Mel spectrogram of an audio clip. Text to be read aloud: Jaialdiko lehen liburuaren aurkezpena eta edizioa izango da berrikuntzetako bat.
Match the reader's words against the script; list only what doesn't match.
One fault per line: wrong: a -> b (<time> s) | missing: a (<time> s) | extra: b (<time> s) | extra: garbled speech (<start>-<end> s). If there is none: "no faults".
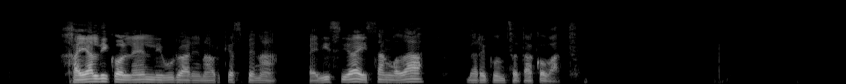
missing: eta (2.7 s)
